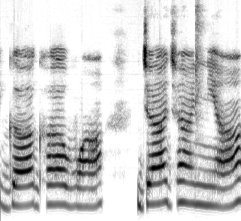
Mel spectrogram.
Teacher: विसर्ग और अर्ध विसर्ग ये सभी सवार, नाद और घोष के अंतर्भुक्त हैं। जब हम ग, घ उच्चारण करते हैं एक नाद या एक गूंज सुनाई देती है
